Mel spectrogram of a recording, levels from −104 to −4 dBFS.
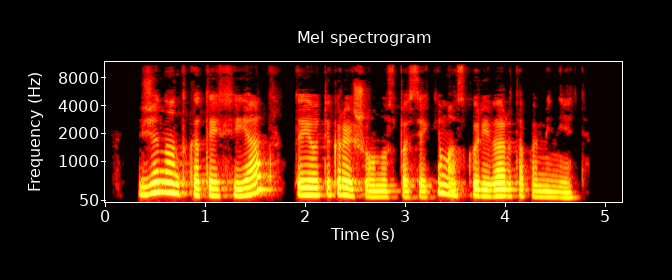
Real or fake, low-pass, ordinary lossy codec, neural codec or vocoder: real; 10.8 kHz; MP3, 64 kbps; none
